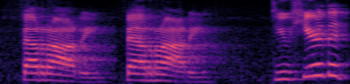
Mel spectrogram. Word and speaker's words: Ferrari: rolling of your Rs, is Ferrari. Ferrari. Because it has the double R in the beginning and the single R at the end. Ferrari.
